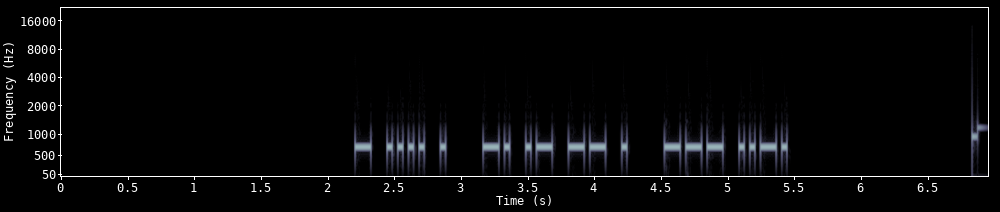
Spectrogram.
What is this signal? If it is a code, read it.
Morse code, heard as a keyed tone, about 30 wpm, 700 Hz. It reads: THE NAME OF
